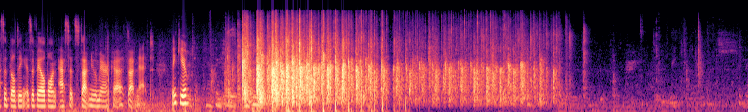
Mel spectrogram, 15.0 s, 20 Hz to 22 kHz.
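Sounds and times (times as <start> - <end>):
audience applauding: 4.2 - 11.6.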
